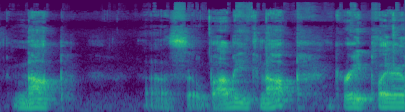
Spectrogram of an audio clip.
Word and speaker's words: Knoop: Bobby Knopp, who I thought you would have pronounced Knoop or Noop, but learned recently, thanks to my buddy Bass is Beautiful here on YouTube, that it's actually pronounced Knopp.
